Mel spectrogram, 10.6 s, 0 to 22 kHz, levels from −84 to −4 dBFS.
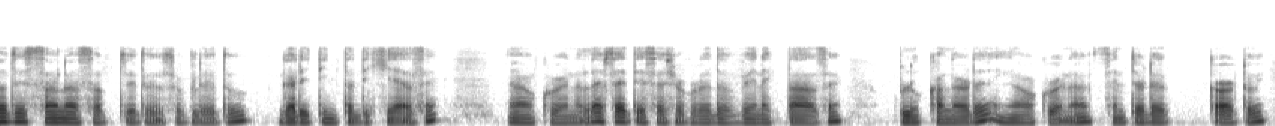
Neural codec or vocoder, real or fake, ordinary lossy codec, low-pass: autoencoder, 48 kHz, 128 numbers a frame, DAC-VAE, trained on Japanese speech; fake; none; 5.4 kHz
